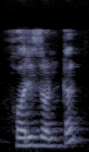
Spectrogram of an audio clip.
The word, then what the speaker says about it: horizontal: In English, horizontal, horizontal, horizontal, horizontal, because H is silent in Spanish. So we will not read horizontal, we will read horizontal.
